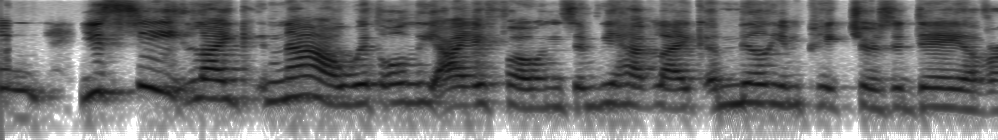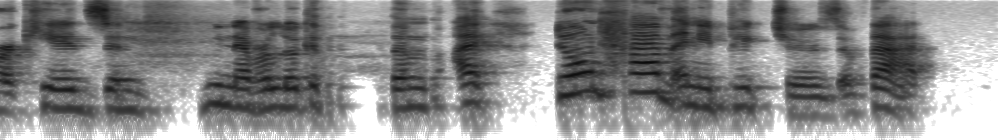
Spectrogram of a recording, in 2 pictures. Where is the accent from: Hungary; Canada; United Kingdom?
United Kingdom; Beckenham, London; born there; I was born in Beckenham. Yes.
